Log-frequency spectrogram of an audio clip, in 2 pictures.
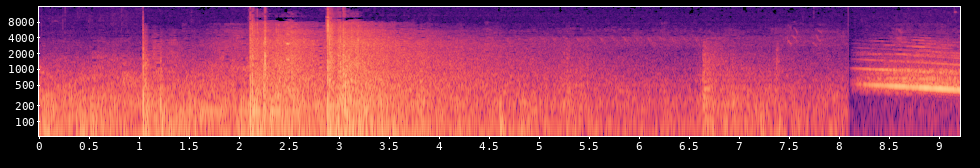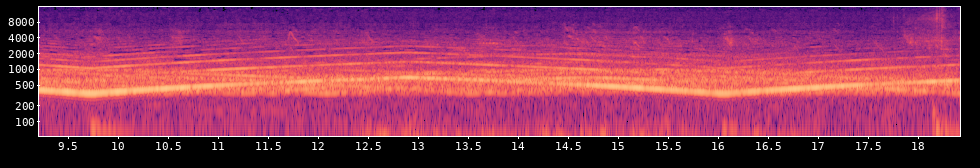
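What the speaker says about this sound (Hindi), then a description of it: "सेंट्रल और दक्षिणी इजरायल में सायरन बजे हैं" Several loud booms and crackling missile blasts at first, then a wailing air raid siren rising and falling steadily, loud and alone, in Israel during the Iran-Israel war.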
